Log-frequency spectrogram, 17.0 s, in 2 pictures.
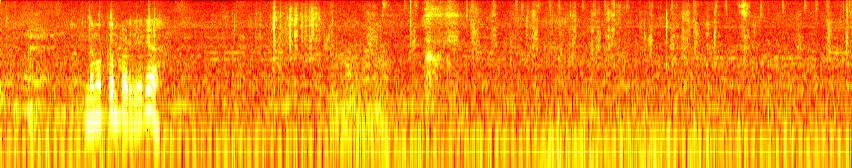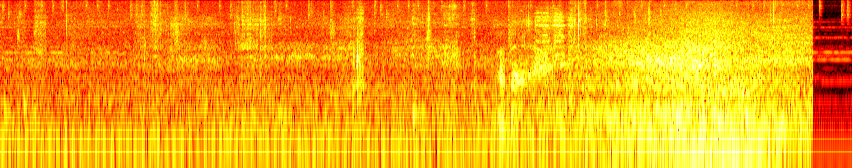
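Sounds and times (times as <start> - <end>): motorcycle engine running: 0.0 - 16.7
light clicks: 2.6 - 13.5.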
